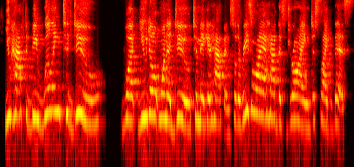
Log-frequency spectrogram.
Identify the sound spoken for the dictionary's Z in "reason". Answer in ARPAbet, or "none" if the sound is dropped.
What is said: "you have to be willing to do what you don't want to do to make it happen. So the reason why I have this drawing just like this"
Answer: Z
